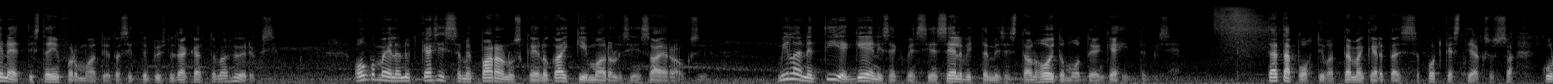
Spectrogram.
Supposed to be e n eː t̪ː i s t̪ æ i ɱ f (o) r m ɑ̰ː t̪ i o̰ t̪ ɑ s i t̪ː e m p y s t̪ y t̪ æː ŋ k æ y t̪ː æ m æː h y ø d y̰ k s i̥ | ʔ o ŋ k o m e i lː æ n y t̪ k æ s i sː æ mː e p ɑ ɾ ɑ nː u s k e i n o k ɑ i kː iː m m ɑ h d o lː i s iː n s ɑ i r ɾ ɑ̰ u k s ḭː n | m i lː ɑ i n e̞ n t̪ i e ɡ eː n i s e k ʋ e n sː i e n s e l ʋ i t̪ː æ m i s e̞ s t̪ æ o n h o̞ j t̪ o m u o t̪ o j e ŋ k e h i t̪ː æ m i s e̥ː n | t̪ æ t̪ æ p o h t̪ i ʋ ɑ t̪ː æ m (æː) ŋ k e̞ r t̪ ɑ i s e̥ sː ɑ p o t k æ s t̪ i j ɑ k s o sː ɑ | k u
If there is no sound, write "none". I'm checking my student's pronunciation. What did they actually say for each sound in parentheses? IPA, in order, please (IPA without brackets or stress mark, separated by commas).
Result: o, æ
